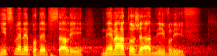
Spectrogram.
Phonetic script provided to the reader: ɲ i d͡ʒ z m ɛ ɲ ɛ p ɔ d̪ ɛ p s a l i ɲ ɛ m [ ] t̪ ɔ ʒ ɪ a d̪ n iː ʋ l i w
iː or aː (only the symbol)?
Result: aː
